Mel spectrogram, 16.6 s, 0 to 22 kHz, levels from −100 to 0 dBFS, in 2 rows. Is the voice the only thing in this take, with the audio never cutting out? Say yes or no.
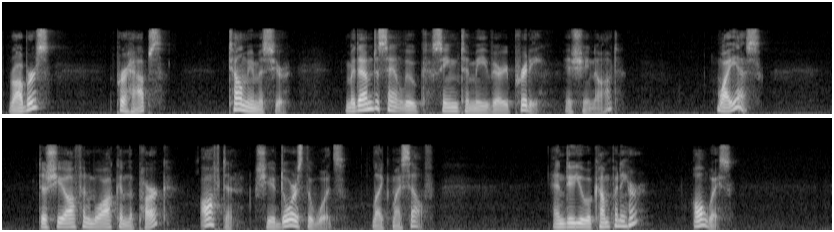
yes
